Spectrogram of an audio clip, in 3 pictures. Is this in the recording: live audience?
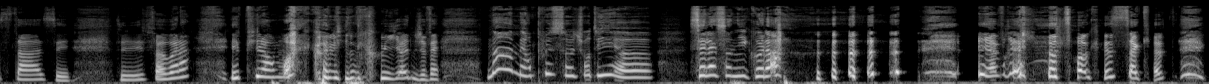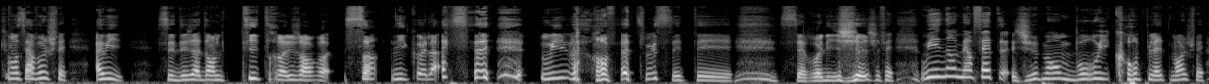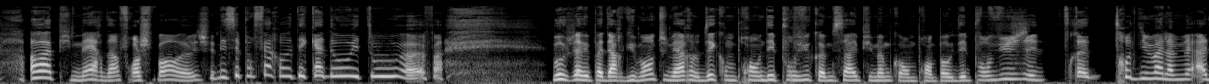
no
